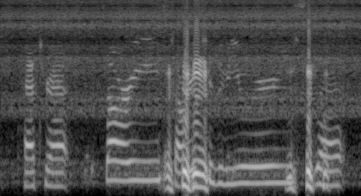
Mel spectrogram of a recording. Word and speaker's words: Patrat: Fairy, Energy, Paltrat. Patrat. Sorry to the viewers that I don't know how to pronounce them.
